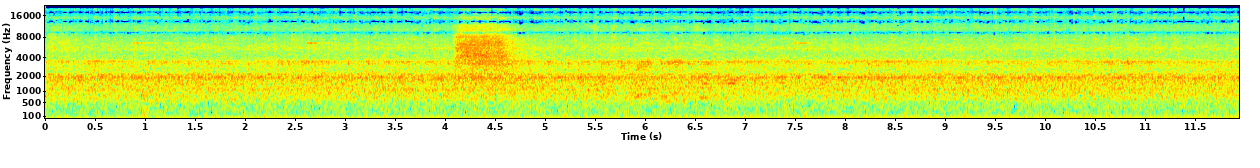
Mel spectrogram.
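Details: Non-running Peterbilt 379 project truck diesel, first start: steady idle drone with faint whine, beat slightly uneven and choppy; owner suspects a little air in the system, unconfirmed.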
